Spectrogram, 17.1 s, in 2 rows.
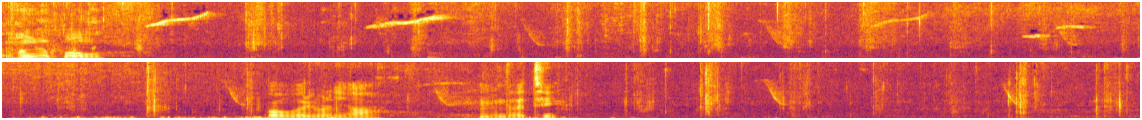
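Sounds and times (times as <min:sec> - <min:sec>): bird chirping: 0:00.0 - 0:04.8, 0:05.4 - 0:08.4, 0:10.1 - 0:10.6, 0:11.4 - 0:12.3, 0:14.2 - 0:15.1
footsteps through dry grass: 0:00.0 - 0:17.0.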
